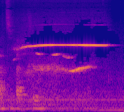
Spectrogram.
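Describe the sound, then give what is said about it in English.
A person whistling a single sustained high note that holds steady for about a second and a half, fairly loud, then stops abruptly. “I wish I could do that thing, but I'll do like a whistle.”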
